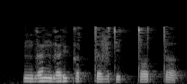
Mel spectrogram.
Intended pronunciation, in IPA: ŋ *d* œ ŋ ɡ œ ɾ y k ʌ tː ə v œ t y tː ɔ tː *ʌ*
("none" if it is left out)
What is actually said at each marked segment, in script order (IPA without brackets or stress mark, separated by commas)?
ɡ, ʌ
